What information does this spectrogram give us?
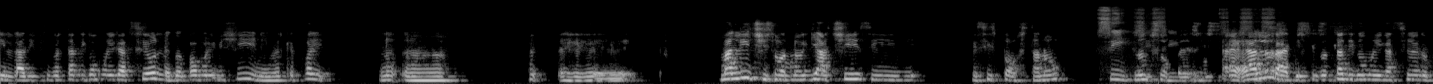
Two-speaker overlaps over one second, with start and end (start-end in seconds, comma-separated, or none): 11.3-12.9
